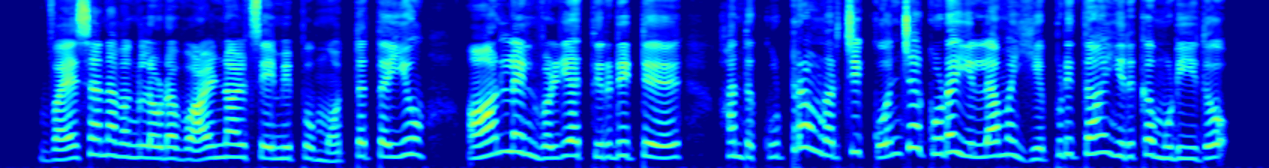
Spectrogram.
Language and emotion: Tamil, disgusted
